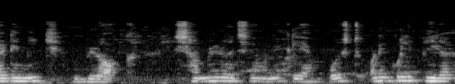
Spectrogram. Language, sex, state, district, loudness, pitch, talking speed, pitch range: Bengali, male, West Bengal, Dakshin Dinajpur, -18 LUFS, 145 Hz, 120 wpm, 135-155 Hz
